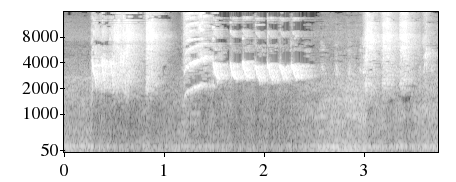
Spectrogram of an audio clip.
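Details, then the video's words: Sumatran leafbird, called cucak cungko, singing actively: an upward sweep, then a fast bright trill of repeated notes lasting about a second, with broad noisy bursts and a steady low hum throughout. "Cucak Cungko Super Gacor"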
